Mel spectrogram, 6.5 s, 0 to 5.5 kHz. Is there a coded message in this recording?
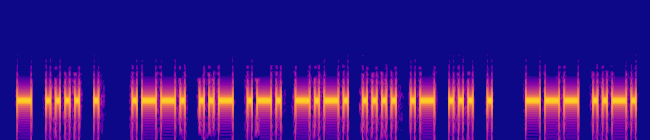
Yes: Morse code from 0.2 to 6.4 s, heard as a keyed tone, about 25 wpm, 600 Hz. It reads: THE PURCHASE OF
